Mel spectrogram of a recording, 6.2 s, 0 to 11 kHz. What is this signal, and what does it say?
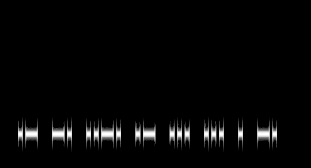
Morse code, heard as a keyed tone, about 16 wpm, 680 Hz. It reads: ANFASSEN
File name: Morsekurs / Witze / Witz 17. August 2021, 70 F80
